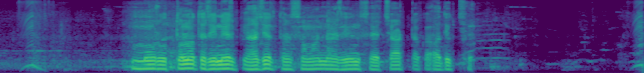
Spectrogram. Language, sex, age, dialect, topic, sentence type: Magahi, male, 31-35, Northeastern/Surjapuri, banking, statement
